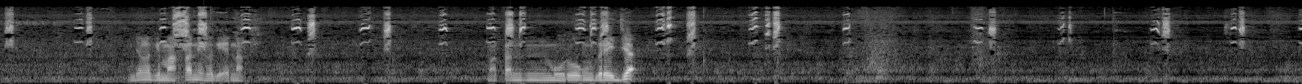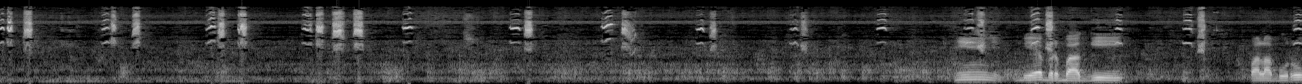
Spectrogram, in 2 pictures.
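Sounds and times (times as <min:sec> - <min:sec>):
bird chirping: 0:00.0 - 0:08.6, 0:09.7 - 0:26.0.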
